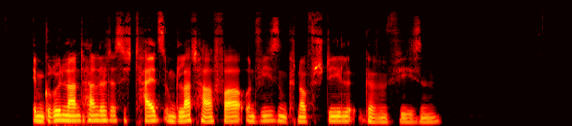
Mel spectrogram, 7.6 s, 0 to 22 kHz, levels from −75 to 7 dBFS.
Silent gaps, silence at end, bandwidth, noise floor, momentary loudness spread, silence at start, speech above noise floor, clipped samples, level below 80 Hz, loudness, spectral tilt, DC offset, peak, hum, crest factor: none; 1.75 s; 16 kHz; -79 dBFS; 11 LU; 0.45 s; 58 dB; under 0.1%; -60 dBFS; -22 LUFS; -5.5 dB/octave; under 0.1%; -2 dBFS; none; 20 dB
